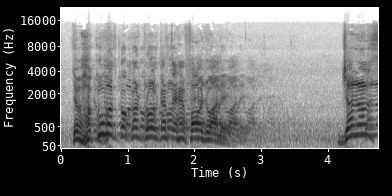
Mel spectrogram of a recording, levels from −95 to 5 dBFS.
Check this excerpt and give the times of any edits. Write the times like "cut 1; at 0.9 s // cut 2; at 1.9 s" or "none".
none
